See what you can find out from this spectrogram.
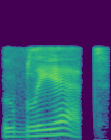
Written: oubliette

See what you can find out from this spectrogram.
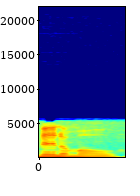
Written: minimal

